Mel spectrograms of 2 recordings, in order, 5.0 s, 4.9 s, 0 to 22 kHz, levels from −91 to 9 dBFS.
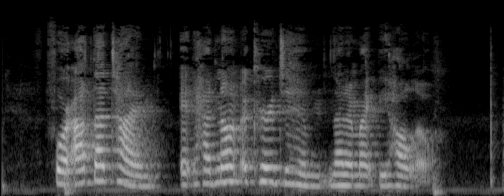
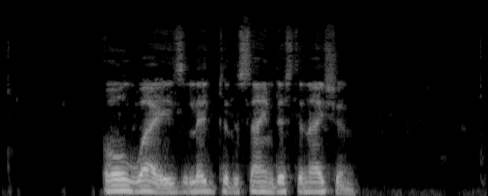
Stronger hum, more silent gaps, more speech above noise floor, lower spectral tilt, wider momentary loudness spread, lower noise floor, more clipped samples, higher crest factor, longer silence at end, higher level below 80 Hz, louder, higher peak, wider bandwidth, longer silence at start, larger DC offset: neither; neither; second, 30 dB vs 48 dB; second, -4.5 dB/octave vs -7.5 dB/octave; about the same, 13 LU vs 11 LU; second, -55 dBFS vs -75 dBFS; neither; about the same, 20 dB vs 16 dB; second, 0.1 s vs 1.35 s; second, -62 dBFS vs -56 dBFS; first, -25 LUFS vs -28 LUFS; first, -6 dBFS vs -12 dBFS; about the same, 13 kHz vs 12 kHz; second, 0.05 s vs 1.05 s; neither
